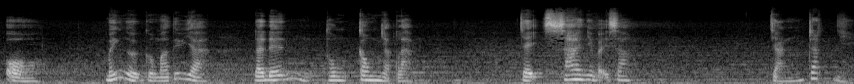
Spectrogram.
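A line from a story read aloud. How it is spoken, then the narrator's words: Muttering. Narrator (Vietnamese): Nhạc Dương lẩm bẩm nói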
